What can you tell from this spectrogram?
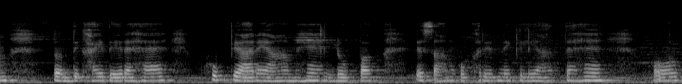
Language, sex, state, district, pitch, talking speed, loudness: Hindi, female, Chhattisgarh, Bastar, 165 Hz, 160 wpm, -30 LUFS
